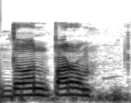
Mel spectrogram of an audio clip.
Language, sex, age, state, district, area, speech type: Santali, male, 18-30, Jharkhand, Seraikela Kharsawan, rural, read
